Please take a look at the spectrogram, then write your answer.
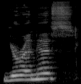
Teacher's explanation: Like they put the stress on the first syllable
